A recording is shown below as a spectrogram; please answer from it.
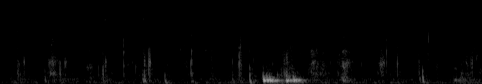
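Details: Loulou, a Miniature Dachshund, dreaming indoors, lets out one short, low muffled woof partway through, amid scattered soft clicking and rustling in a small room.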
